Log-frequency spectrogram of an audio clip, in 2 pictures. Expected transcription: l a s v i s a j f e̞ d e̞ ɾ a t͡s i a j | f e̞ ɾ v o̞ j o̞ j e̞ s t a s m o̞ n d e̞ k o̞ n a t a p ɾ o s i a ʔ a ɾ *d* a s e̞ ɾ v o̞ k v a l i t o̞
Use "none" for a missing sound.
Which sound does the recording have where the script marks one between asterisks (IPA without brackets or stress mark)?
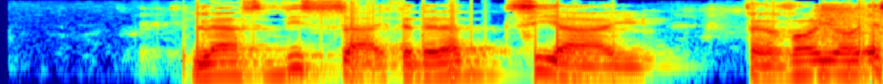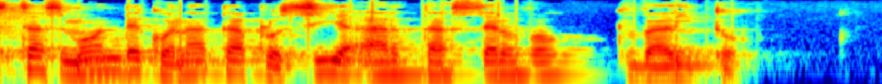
t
